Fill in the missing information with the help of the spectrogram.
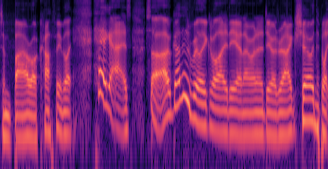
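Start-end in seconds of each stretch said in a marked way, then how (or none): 1.4-4.7 put-on slurred, drunk-sounding voice. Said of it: "That's an impeccable Crystal Method impression".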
